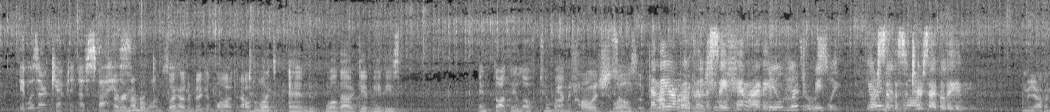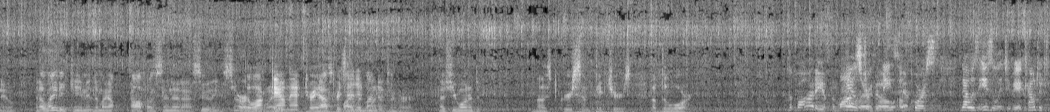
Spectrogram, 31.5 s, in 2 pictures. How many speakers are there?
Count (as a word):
eight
